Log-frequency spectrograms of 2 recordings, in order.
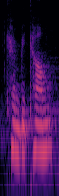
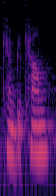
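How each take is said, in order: Both takes have the same delivery.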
